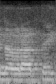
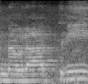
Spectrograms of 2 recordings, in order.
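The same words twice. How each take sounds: First: The final vowel is a short i. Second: The final vowel is a long ee. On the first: The speaker calls it right. "मात्रा इ की क्यों है? ... सही" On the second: The speaker calls it wrong. "गलत क्यों हो जाता है"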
